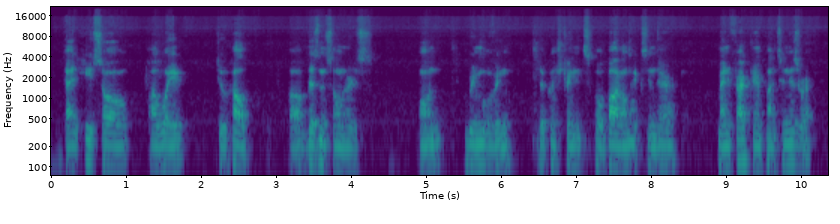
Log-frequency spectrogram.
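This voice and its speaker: A man speaks at a moderate pace and a fairly low pitch, with vocal fry. Long, frequent pauses break up his speech. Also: ordinary pitch variation. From New York City, from age 13; born North Macedonia. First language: Macedonian. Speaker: electrical engineer and business buyer. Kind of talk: live interview.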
